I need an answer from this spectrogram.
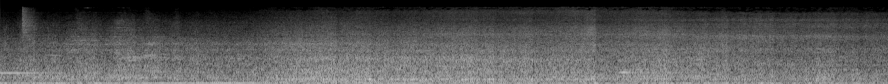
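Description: Steam-hauled train running through a station: a steady rumble and rush of wheels on rails that eases slightly near the end.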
